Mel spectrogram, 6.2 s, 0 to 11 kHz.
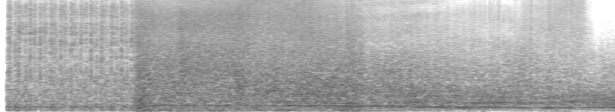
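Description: Nitro Funny Car engines, supercharged V8s on nitromethane, running with a rapid crackling pulse at the starting line. About a second and a half in they launch into a loud full-throttle roar, which eases off after a couple of seconds as the cars run away down the track.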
